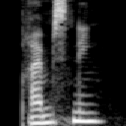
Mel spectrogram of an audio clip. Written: bremsning

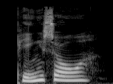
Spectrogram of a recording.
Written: pengesorger

